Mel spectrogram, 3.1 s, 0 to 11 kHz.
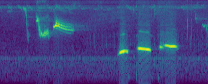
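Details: Tame young European robin singing in a garden, cold morning, November 2014: two high, thin, slurred notes, a brief pause, then three clear whistled notes stepping slightly higher, with a faint continuous hum.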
